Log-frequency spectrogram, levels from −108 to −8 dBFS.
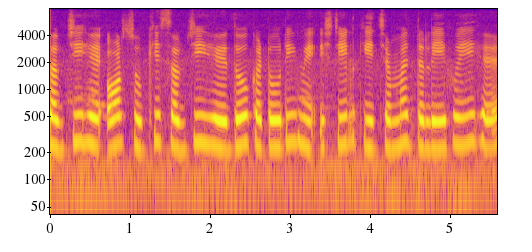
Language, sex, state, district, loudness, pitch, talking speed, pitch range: Hindi, female, Himachal Pradesh, Shimla, -15 LUFS, 245 Hz, 160 wpm, 230-260 Hz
